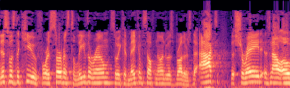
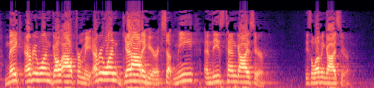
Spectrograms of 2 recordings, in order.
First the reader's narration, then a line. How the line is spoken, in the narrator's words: Joseph literally yells out loudly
